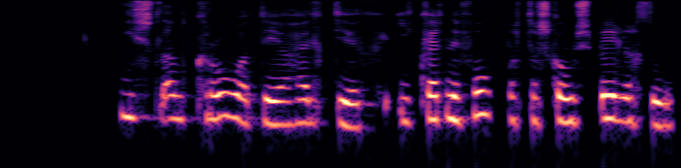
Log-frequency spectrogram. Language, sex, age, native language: Icelandic, male, 13, Icelandic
